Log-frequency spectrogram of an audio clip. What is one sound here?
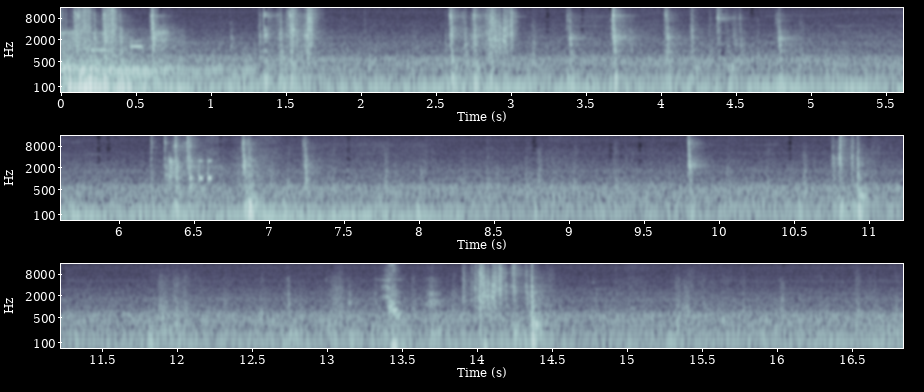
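Quick footsteps patter as a game character runs.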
